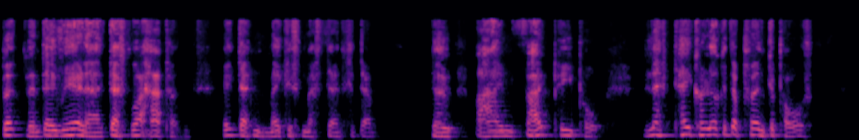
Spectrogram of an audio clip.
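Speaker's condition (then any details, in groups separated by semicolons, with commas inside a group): Profound deafness; speech not too bad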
